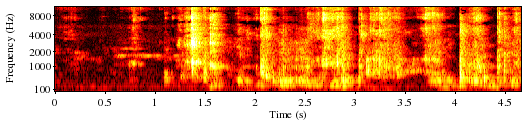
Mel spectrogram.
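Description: Close-up chewing and crunching of food, a dense crackle of mouth noises with a loud crunch about a second and a half in.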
